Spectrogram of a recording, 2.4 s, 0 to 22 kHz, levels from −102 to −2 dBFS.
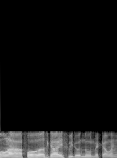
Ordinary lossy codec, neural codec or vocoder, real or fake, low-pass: none; codec, 16 kHz in and 24 kHz out, 2.2 kbps, FireRedTTS-2 codec; fake; 3.6 kHz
